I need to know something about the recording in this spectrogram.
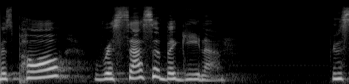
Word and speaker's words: Rusesabagina: I'm going to check my notes here because his name is Paul Rusesabagina. I'm going to say that again because I worked really hard to be able to say it properly. Paul Rusesabagina.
